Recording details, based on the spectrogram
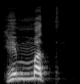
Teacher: मीम हरफ तहज्जी, इसको हमने 2 मरतबा पढ़ा, लिहाजा हम इसके ऊपर शद की अलामत लगा देंगे।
